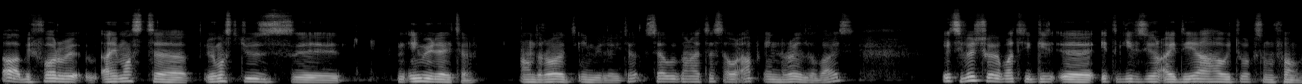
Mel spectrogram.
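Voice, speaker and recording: A man with a non-native accent speaks at a moderate pace in a medium pitch, his pitch varying in an ordinary way, on a very clean recording with a silent background. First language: not English. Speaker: software developer, coding tutorial creator. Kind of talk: tutorial. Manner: halting, many fillers.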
